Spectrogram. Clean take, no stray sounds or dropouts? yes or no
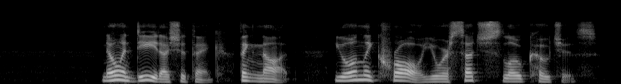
yes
